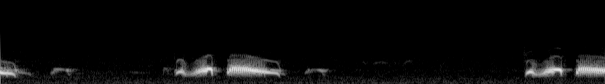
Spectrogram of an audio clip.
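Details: Decoy spotted dove cooing to provoke wild doves: a full two-part coo in the middle, a second starting at the end, and faint short murmured notes between. The coos are low, mellow and slightly descending.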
